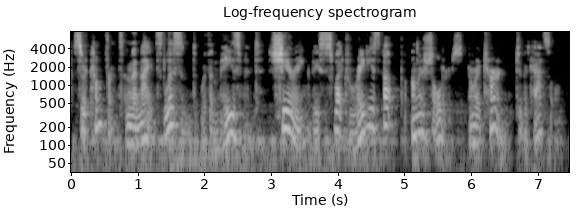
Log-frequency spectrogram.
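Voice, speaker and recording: A man reading a children's storybook aloud as an expressive narrator. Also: mid-range voice, moderate pace, few pauses, whispered, dull audio. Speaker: storybook reader.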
